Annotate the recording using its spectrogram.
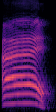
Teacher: ओठ जो हो रहा है वो फैल रहा है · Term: आवृतमुखी स्वर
